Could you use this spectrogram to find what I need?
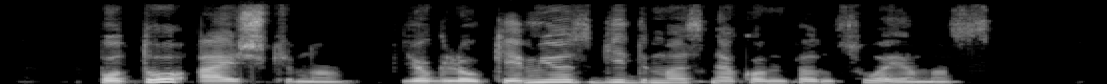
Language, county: Lithuanian, Šiauliai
